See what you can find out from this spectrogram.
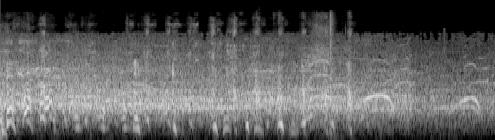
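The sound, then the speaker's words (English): A large audience at a Miss Universe pageant cheers and shouts continuously as Colombia is announced, a dense roar of many voices with scattered whoops and high-pitched screams rising above it, loud throughout. “They're all cheering.”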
